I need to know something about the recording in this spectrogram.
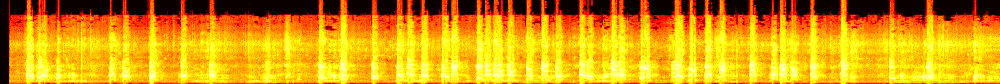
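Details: Five angry dogs bark at a king cobra they are attacking: a dense, rapid volley of sharp, harsh barks from several dogs overlapping almost without pause, some higher yips mixed in, for the whole stretch.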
